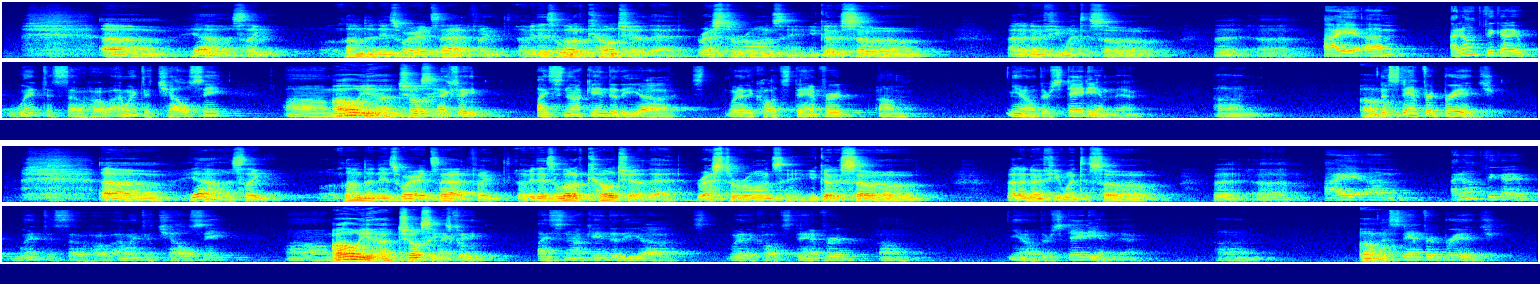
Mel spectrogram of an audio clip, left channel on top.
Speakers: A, on the right (about 35°); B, on the left (about 55°).
A: <laughs> um, yeah, it's like London is where it's at. For I mean, there's a lot of culture there. Restaurants. and You go to Soho. I don't know if you went to Soho, but um,
B: I um I don't think I went to Soho. I went to Chelsea. Um
A: oh yeah, Chelsea
B: actually
A: is cool.
B: I snuck into the uh s- what do they call it? Stamford um you know, their stadium there. Um
A: Oh,
B: the Stamford Bridge,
